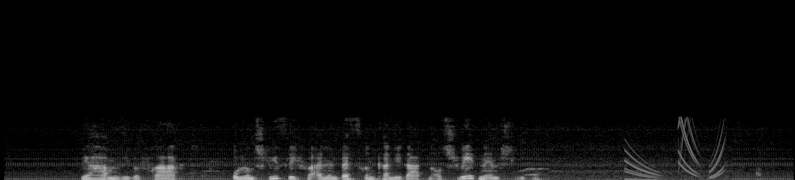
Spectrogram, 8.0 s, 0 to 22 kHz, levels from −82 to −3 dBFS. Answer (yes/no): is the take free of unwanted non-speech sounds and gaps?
no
